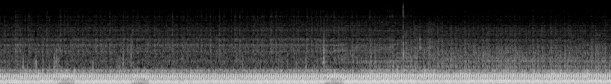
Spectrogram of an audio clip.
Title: Misfire possible fueling issue?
